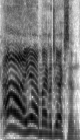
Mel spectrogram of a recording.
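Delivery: high-pitched imitation of delighted recognition; mock excited recognition. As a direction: act out suddenly knowing the famous name. Imagined listeners recognizing the name.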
